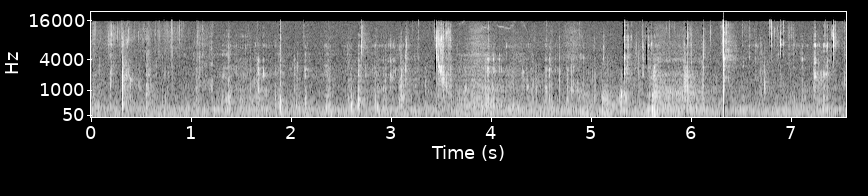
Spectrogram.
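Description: Close-miked chewing of thin blini spread with condensed milk, with scattered sharp, wet mouth clicks and smacks.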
